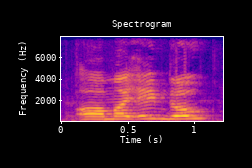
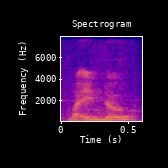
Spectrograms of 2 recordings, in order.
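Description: First: Much louder, drawn-out frustrated yell; loud slow cry. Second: Said in the usual way. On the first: Real, not acted. Gamer yelling at his own bad aim, long and loud. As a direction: stretch it out loud in disbelief.

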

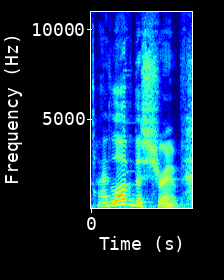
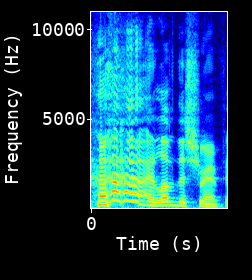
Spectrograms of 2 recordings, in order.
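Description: First: Said in the usual way. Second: Slow and louder, laughing through it. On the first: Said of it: "I love the shrimp (repeated laughing)". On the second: Real, not acted. Gamer gushing about his favorite shrimp pet, laughing. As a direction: gush it with a giggle.

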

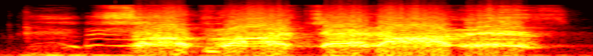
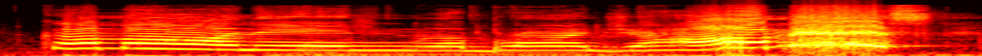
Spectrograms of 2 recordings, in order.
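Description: First: High slow shriek; shrieking name. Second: Slow drawn-out mock welcome; taunting call. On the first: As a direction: scream the name in mock terror. Repeated shriek. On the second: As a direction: call him in mockingly. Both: Real, not acted.

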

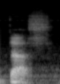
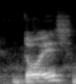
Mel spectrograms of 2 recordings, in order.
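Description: First: "das" with an open a, for English does; correct third-person sound. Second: "does" read as "do-es"; spelled-out mispronunciation. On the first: Teacher shows the correct sound, "das" as one syllable. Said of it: "en tercera persona se pronuncia". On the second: Teacher shows the mistake, "does" as Spanish "do-es". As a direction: sound the o and e separately in "does". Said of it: "no se dice". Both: Shown as a demonstration.

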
